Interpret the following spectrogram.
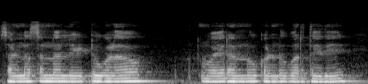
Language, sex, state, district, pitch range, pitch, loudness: Kannada, male, Karnataka, Bidar, 135-140 Hz, 135 Hz, -12 LUFS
